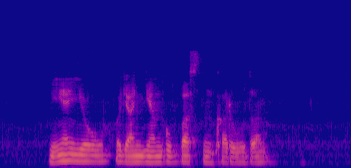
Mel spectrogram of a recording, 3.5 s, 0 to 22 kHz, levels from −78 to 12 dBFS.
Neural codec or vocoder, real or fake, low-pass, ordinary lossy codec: codec, 16 kHz, 4.8 kbps, FACodec; fake; 7.2 kHz; AAC, 64 kbps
